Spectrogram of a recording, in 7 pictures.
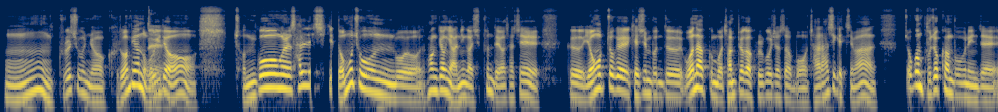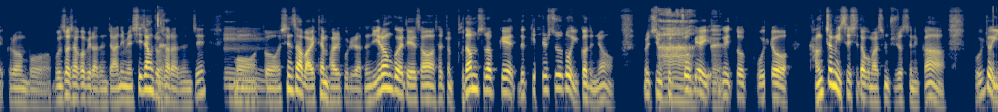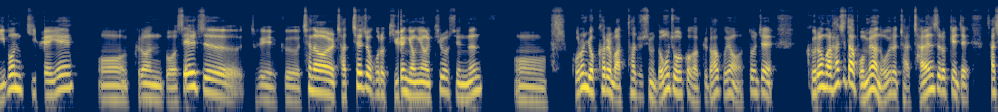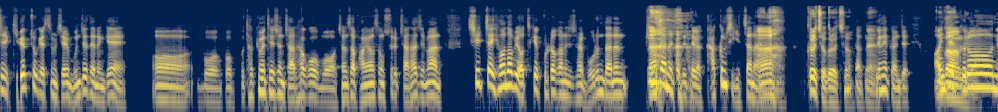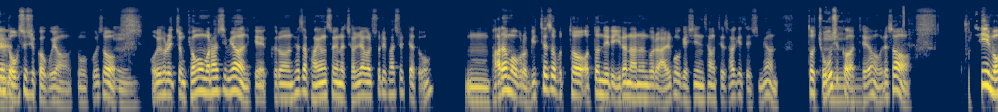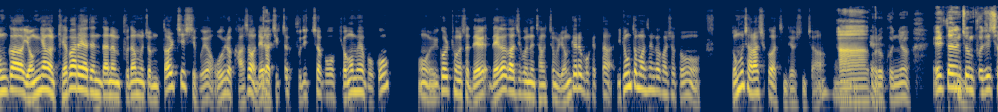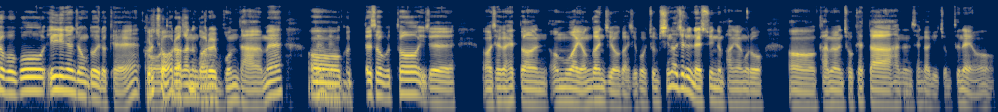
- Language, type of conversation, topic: Korean, advice, 경력 성장을 위해 어떤 핵심 역량을 먼저 키워야 할까요?
- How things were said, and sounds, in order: tapping; other background noise; laugh; laughing while speaking: "아"; in English: "바텀업으로"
